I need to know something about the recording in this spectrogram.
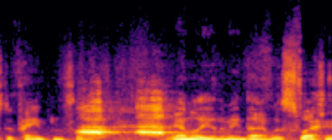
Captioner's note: crow cawing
